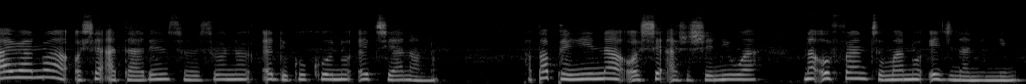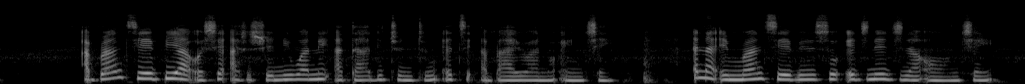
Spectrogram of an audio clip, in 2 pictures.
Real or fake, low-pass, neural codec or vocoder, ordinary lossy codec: real; 10.8 kHz; none; MP3, 64 kbps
